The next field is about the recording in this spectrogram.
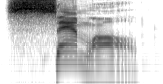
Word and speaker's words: Samlal: Last week, 47-year-old Nardeo Samail. – How do you say the name? – S-A-M-I-A-L. Samlal. S-A-M-L-A-L-L. Nardeo Samlal of Toronto.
